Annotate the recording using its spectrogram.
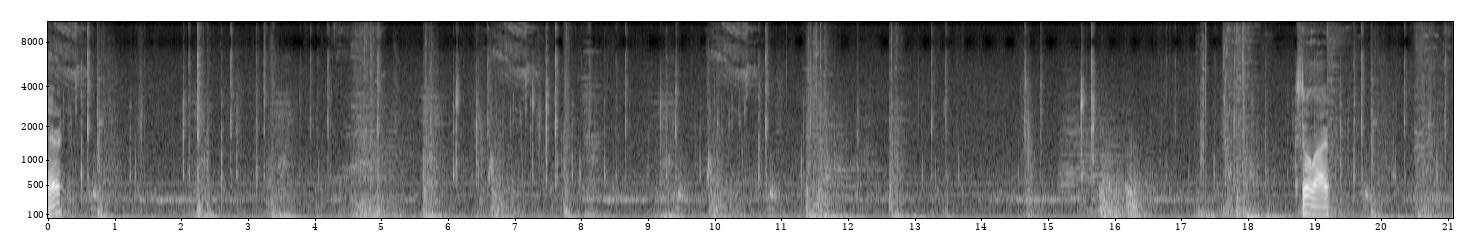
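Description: Cartoon weapons whoosh and strike with sharp thuds in a fast fight.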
